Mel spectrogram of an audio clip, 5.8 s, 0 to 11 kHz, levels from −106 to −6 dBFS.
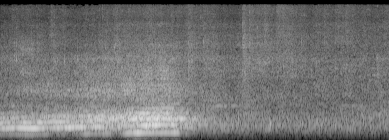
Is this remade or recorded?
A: recorded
